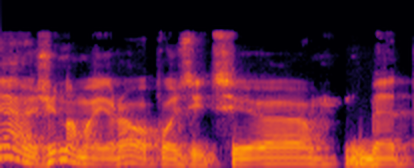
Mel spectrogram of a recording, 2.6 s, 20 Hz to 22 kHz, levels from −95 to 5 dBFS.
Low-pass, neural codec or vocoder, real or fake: 10.8 kHz; none; real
